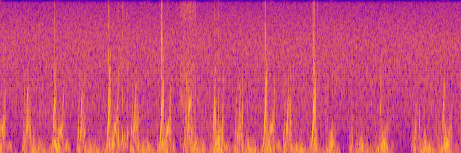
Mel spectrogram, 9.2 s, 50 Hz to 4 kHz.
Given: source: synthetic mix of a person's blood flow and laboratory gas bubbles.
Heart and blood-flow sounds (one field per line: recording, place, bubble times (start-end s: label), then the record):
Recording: Doppler ultrasound of blood flow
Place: precordium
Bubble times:
2.33-2.60 s: bubbles
3.60-3.92 s: bubbles
From the record:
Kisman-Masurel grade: 122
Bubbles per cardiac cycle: 1 to 2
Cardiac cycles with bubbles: 10 to 50%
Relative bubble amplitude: moderate (0.250 to 0.450)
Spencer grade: 2 (many but less than half of the cardiac periods contain bubble signals, singularly or in groups)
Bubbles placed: only in the low amplitude regions of the cardiac cycle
